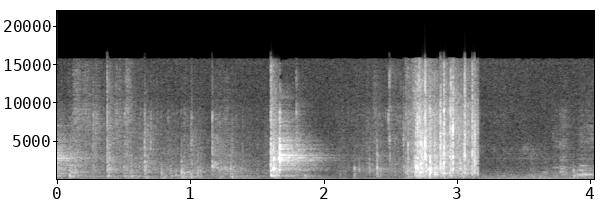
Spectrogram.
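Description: Blanched whole almonds poured from two plastic packets into a Thermomix's stainless-steel mixing bowl, in two rushes about a second apart, with rustling of the packets between.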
